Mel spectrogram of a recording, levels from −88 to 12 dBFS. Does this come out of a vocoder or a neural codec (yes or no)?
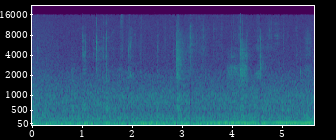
no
